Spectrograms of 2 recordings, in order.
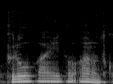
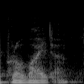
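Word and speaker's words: provider: ね、本番では聞き取れる音から内容を追うと、ね、で、まあ、ただ練習では全てをね聞き取れるように練習していくと、まあ、そうすることでねリスニング力が上がっていくんで、うん、であと発音ですけど、プロバイドアのところがリンキングでプロバイダーですね。プロバイドアじゃなくてプロバイダー、うん、あとその下のセンドイットのところがリンキングでセンデッド、ね、センドイットじゃなくてセンデッド、あと it の t が抜けますね。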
